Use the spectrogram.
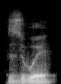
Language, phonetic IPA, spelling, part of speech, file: Polish, [zwɨ], zły, adjective / noun, Pl-zły.ogg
